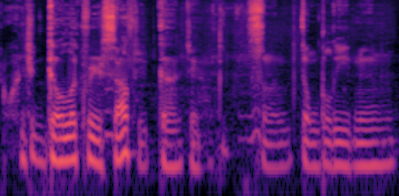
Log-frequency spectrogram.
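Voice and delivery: low, soft grumble trailing into muttering; trance mumbling. Acted. Tranced player grumbling at his doubting companion, mumbling. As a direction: mutter resentfully under your breath. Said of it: "Can I mumble while I trance?".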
